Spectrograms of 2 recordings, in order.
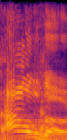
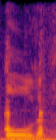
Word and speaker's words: Aldo: It's Aldo, not Aldo. Aldo's a very British pronunciation of an Italian name.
